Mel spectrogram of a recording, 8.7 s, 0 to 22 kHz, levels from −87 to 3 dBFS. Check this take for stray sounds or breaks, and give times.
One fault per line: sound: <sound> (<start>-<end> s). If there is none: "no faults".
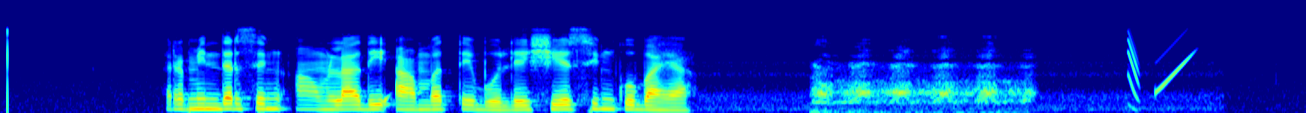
sound: bark (5.4-6.9 s)
sound: chirp (7.5-8.0 s)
